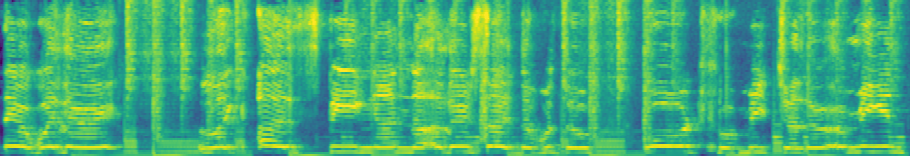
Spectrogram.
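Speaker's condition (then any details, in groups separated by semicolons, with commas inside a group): Cerebral palsy; spastic quadriplegia, mainly affects legs, spastic fibers in most muscles throughout body, not overpowering; 41 years old; neck muscles still coordinate for speech, can still speak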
